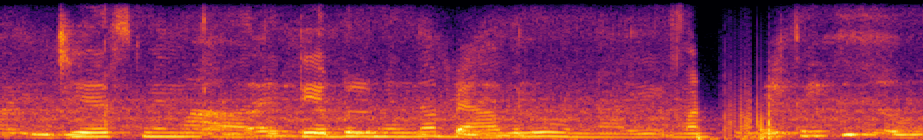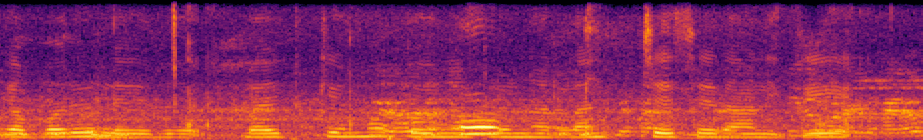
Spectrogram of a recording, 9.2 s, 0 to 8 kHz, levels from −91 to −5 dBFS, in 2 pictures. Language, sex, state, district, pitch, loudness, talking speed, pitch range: Telugu, female, Andhra Pradesh, Anantapur, 220 Hz, -17 LUFS, 110 wpm, 200-235 Hz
